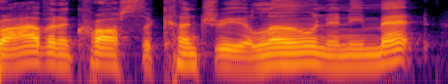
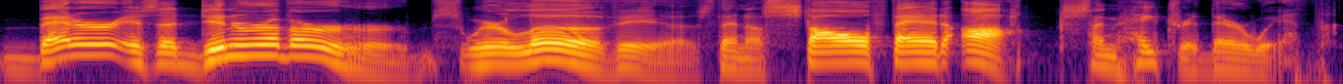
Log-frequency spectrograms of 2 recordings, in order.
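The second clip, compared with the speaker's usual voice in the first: put-on loud, swooping, sing-song, laid-on Mississippi accent; 5 dB louder than usual. Speaker recalling a verse quoted on a comedy record, imitating a Mississippi accent. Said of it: "how he said it in his great Mississippi accent".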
